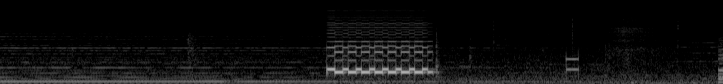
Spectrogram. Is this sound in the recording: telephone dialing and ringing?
yes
